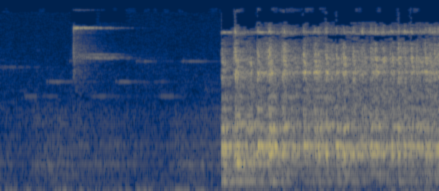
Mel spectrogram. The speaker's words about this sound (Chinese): 我这次说正面。叮咚叮咚。 嗯哼。 请抛硬币。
